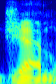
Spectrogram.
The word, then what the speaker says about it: Cem: Uh, so this guy's name is Sem Mutlu, but it's pronounced gem, like a like a gemstone, and it's spelled either way, cem, but it's mu t-lu.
